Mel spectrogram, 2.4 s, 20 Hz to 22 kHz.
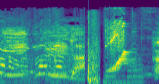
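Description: Comedy sound effects over a backing music beat: a short vocal sound, then a sharp hit about 1.3 seconds in, followed by a quick rising boing-like glide.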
